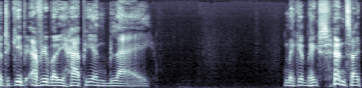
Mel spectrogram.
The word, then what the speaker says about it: blij: So when you see B-L-I-J, you say blij.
